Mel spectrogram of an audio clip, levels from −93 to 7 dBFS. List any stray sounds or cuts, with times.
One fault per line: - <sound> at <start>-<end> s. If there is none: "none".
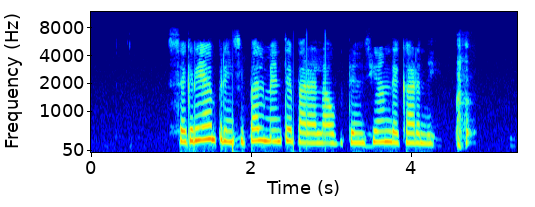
- cough at 4.6-4.8 s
